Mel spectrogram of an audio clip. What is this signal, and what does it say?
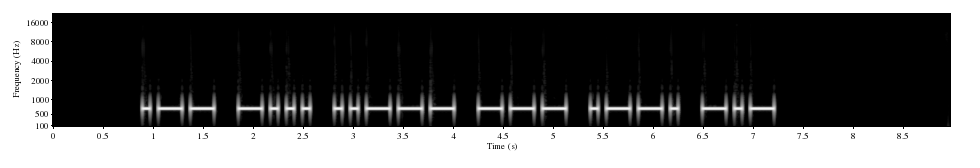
Morse code, heard as a keyed tone, about 15 wpm, 700 Hz. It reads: WB2OPK
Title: Speed Racing - USA Call Signs 15wpm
